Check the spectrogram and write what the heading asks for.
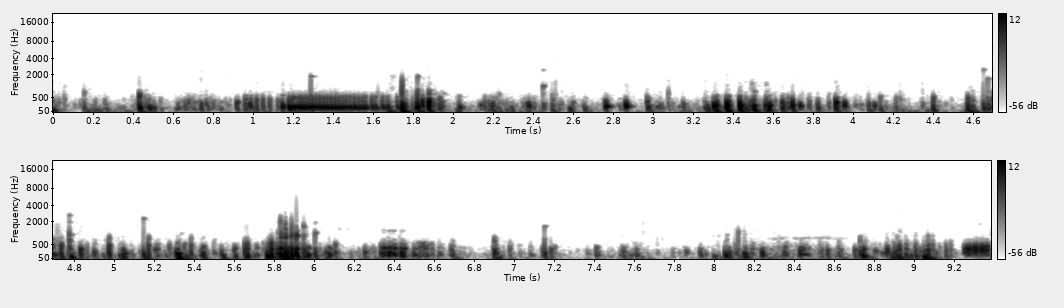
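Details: Empty stomach of a hungry person on a diet, in front of food: loud, continuous low gurgling and growling with bubbly pops. Borborygmi, hunger stomach rumbling.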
